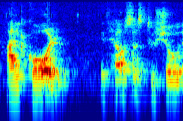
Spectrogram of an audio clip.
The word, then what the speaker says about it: alcohol: Alcohol. For alcohol. Here also the H has one function. The H is completely mute, but it indicates that these O's should be pronounced, both of them, right?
